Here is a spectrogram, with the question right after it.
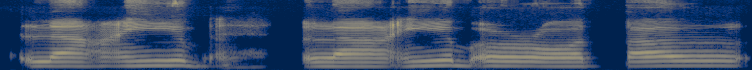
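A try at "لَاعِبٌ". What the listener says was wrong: sempurnakan ainnya. La'i, gitu ya. Ba-nya di kol-kolah secara alami ya. La'ibe, la'iberota, la'iberota, gitu.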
